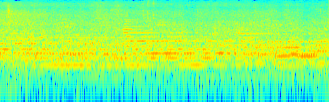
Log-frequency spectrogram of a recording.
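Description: Marching band brass holding a loud sustained chord over the front-ensemble percussion, with a few higher notes entering about a second in.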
